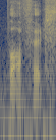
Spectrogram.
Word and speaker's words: Buffett: Next up, we got a gentleman by the name of Warren Buffett that few people have heard of. I think it's pronounced buffet.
